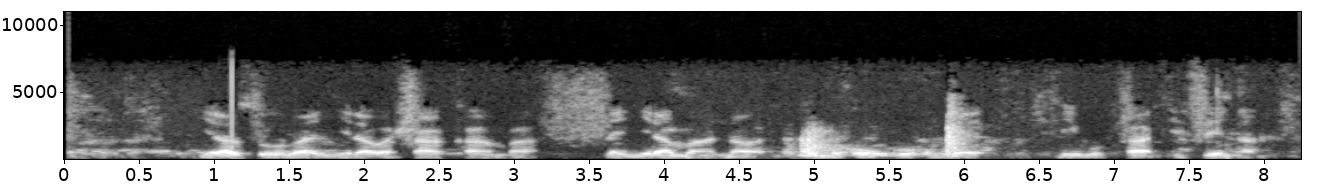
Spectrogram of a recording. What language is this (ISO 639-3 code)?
kin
